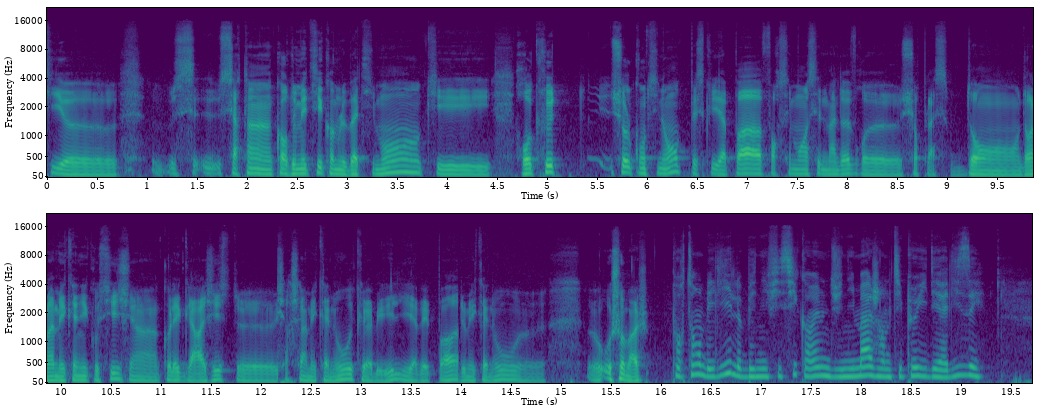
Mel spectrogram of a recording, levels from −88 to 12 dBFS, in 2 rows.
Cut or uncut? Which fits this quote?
cut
